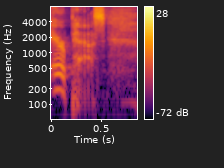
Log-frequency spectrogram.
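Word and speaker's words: AAirpass: So this is the AA Air Pass, but you pronounce it just Air Pass.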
